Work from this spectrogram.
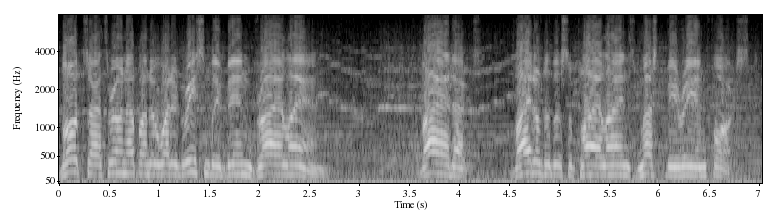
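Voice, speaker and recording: A man with a fairly high voice delivers scripted wartime newsreel narration in a dramatic, declamatory way. The sound is that of a restored 1940s film soundtrack, with a prominent music score playing behind him. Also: moderate pace, poor audio.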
